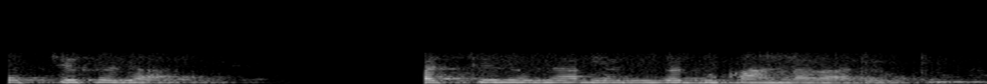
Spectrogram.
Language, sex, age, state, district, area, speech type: Hindi, female, 30-45, Madhya Pradesh, Balaghat, rural, conversation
